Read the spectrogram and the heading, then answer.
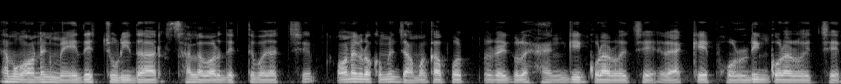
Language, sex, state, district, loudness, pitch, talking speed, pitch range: Bengali, male, Jharkhand, Sahebganj, -18 LUFS, 105 Hz, 140 wpm, 105-115 Hz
